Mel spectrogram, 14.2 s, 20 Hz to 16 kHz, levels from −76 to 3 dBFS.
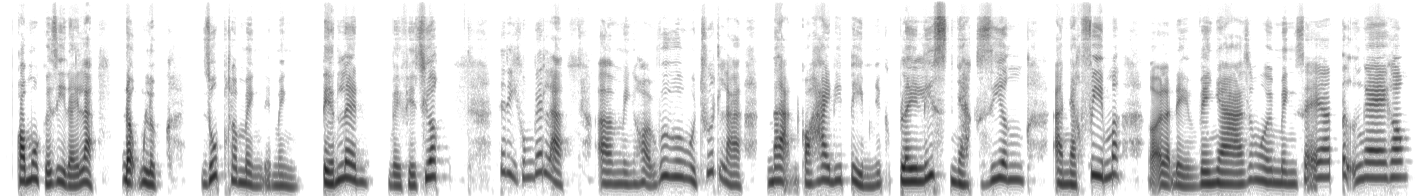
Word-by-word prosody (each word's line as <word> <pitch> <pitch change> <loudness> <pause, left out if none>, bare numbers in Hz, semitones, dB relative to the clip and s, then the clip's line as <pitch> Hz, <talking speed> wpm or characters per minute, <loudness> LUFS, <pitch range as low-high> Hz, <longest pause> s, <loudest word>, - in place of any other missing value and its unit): có 220 - +7
một 250 +3 +4
cái 180 -5 0
gì 205 -1 +1
đấy 155 -1 +1
là 205 +2 +3 0.3
động 195 0 +4
lực 175 -4 +3 0.4
giúp 260 +11 +1
cho 220 - -2
mình 175 -7 -1
để - - -10
mình 155 -3 -5 0.2
tiến 195 0 +6
lên 245 -6 +3 0.2
về 160 -1 -2
phía 160 +1 -2
trước. 280 - +3 0.6
Thế 365 - -5
thì 300 - -6
không 275 +3 -9
biết 355 +1 -3
là, 205 - 0 0.3
ờ, 185 -1 -1
mình 180 -1 -5
hỏi 195 +3 -4
vui 300 +2 -1
vui 285 -1 0
một 220 -6 -3
chút 360 - -5
là 165 -9 -3 0.3
bạn 220 +1 +1
có 185 - 0
hay 230 +5 +1
đi 225 +1 -2
tìm 180 -9 +1
những 175 +3 -6
cái - - -26
playlist 220 +6 +6
nhạc 180 -5 +1
riêng 240 +6 0 0.3
à, 190 - 0
nhạc 175 -2 0
phim 295 -3 +3
á, 325 - +1 0.3
gọi - - 0
là 165 - +2
để 160 -3 -2
về 185 +6 +1
nhà 180 -2 +3
xong 235 0 -4
rồi 205 -3 0
mình 185 -2 -1
sẽ 275 +9 0
tự 305 - -3
nghe 270 0 +4
không? 275 0 +2
205 Hz, 240 wpm, -20 LUFS, 180-255 Hz, 0.6 s, có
